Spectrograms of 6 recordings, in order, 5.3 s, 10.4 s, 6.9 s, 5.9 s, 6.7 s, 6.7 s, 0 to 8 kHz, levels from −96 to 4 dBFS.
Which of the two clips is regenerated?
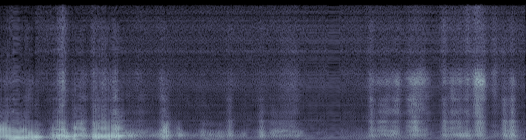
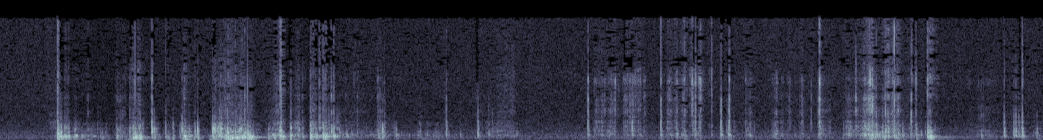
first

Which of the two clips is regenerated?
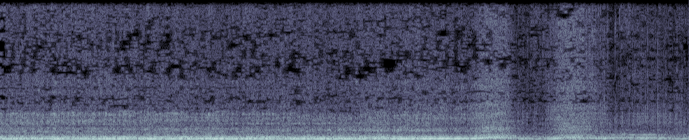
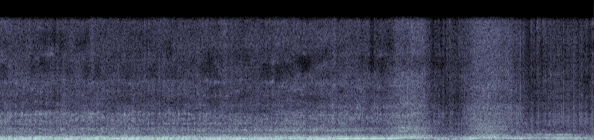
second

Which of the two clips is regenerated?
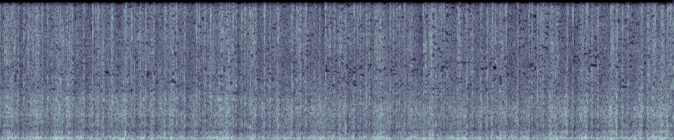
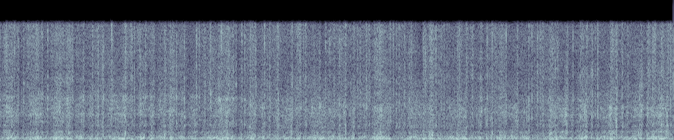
second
